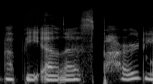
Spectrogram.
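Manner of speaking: breathy whispered teaser; whispering. Real, not acted. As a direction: whisper it like a secret.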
